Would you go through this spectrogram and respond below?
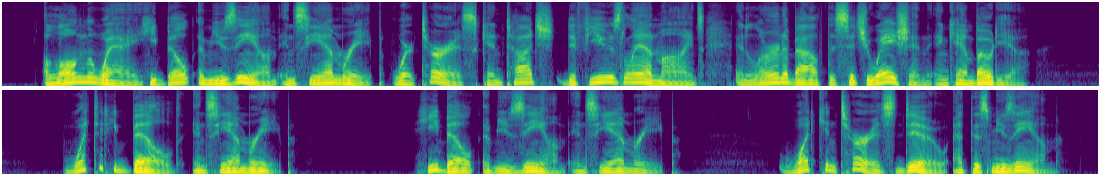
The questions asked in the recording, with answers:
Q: What did he build in Siem Reap?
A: He built a museum in Siem Reap.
